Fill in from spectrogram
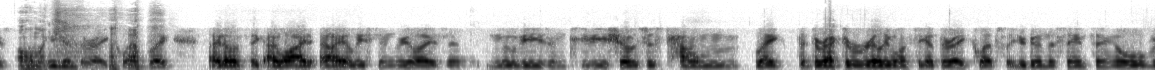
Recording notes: chat over the phone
